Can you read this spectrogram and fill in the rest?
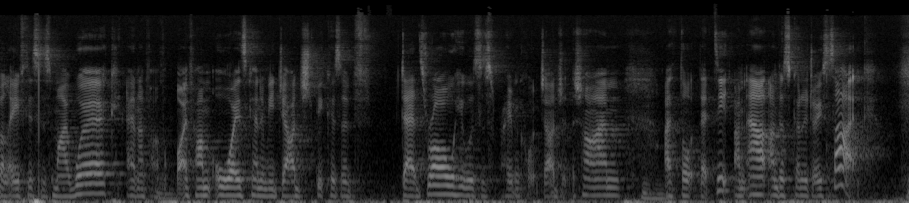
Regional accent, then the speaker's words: Launceston, Tasmania, Australia; moved away as an adult; also born or lived in Hobart / Sydney; I grew up in Tasmania. Oh, nice. In Launceston. So I went to school in Launceston, and within a couple of months of my last year at school, I moved to Hobart to university

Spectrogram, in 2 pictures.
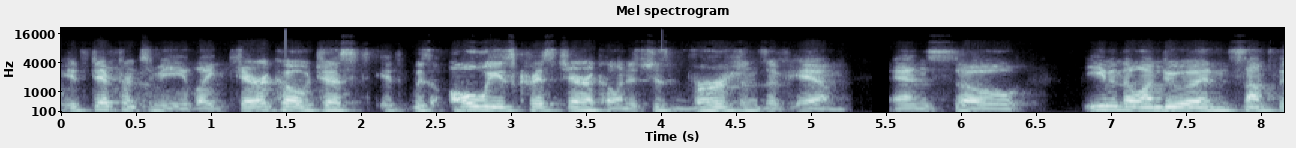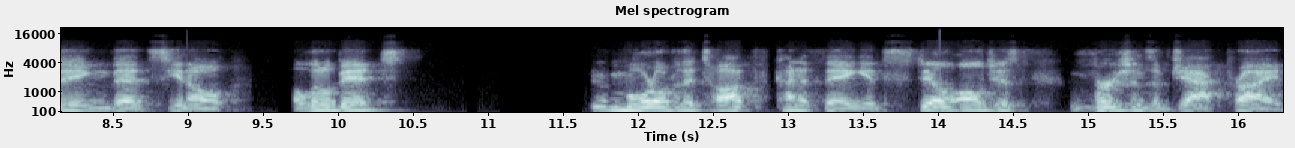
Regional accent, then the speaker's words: Winnipeg, Manitoba, Canada; I'm from Winnipeg, you idiot

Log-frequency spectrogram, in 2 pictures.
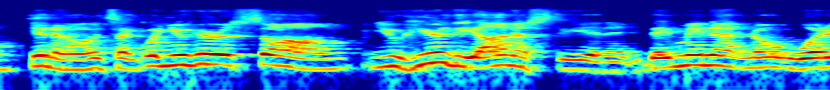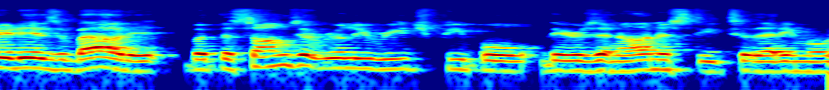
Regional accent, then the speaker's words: South Carolina, United States; That summer, my mom drags me to a wedding of one of my dad's army buddy's daughter that I grew up with in South Carolina.

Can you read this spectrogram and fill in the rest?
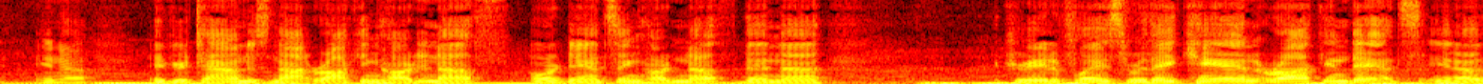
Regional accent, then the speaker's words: Winter Park, Colorado, United States; My hometown is Winter Park, Colorado.

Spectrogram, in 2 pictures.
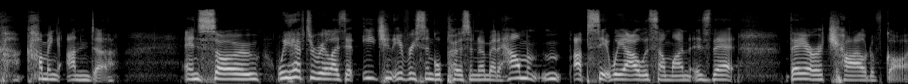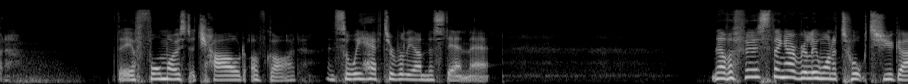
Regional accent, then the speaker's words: Wellington, New Zealand; moved away as an adult; I come from Te Whanganui Atara, so that is Wellington, the big capital city. And I moved up here when I was about 23. But I lived down there with my incredible mother and my three siblings

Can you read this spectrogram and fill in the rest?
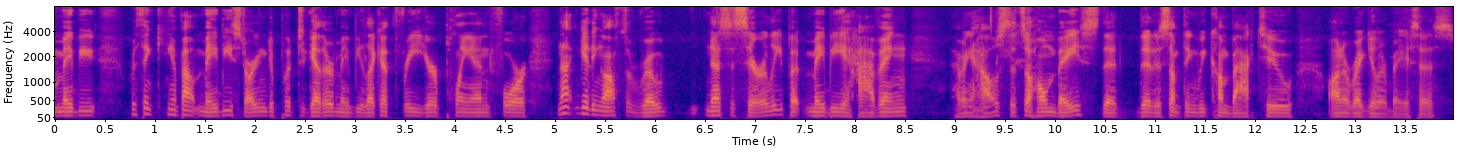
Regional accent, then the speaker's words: Western Illinois, United States; moved away; we're in the Quad Cities, my hometown, uh, Western Illinois

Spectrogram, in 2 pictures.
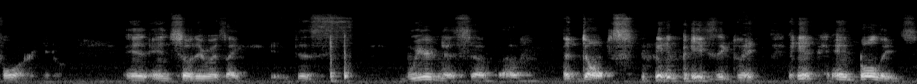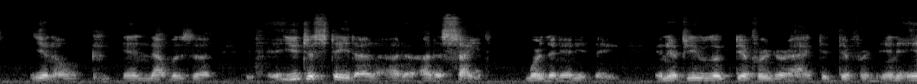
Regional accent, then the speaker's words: Calgary, Alberta, Canada; I grew up in Calgary, Alberta, Canada

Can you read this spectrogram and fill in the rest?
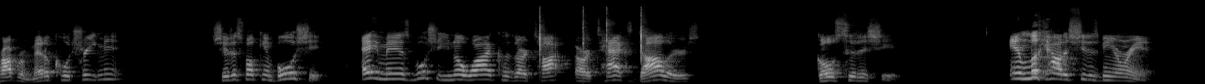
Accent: Oakland, California, United States; now in San Diego, United States; The city I reside in. Not from. I'm from Oakland

